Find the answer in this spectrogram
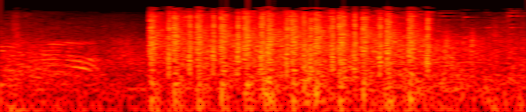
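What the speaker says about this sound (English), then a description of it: "God, the recoil on this gun is insane" Rapid automatic gunfire from a weapon in Call of Duty: World at War bursts in after a quiet moment and continues as a dense, loud, steady stream of shots to the end.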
